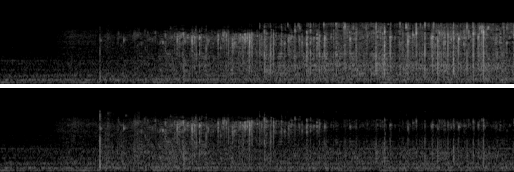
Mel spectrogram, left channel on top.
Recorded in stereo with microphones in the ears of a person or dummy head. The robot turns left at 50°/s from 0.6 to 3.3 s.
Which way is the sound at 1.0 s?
50° right (ahead or behind).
